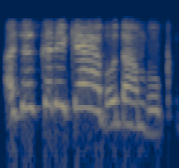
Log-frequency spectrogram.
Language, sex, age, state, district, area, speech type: Kashmiri, female, 30-45, Jammu and Kashmir, Srinagar, urban, conversation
